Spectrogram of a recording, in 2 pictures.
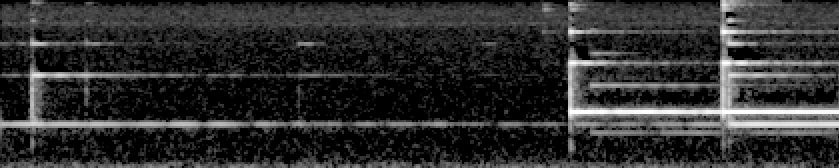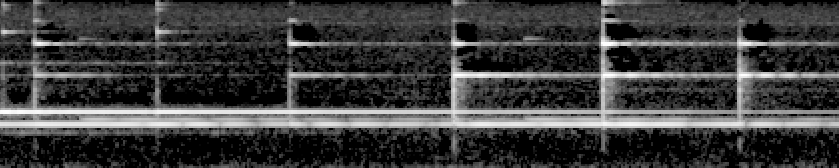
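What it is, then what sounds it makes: Metal tube wind chime. Fingertips repeatedly strike and shake the hollow metal tubes of a wind chime hanging from a crossbar. Clear, bright metallic tones ring out, with long sustained overtones that overlap and slowly fade between taps. After a quiet opening ring, the strikes grow louder and keep the chime sounding continuously.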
